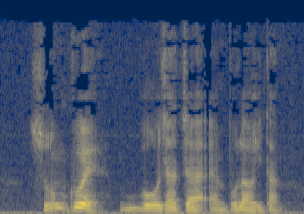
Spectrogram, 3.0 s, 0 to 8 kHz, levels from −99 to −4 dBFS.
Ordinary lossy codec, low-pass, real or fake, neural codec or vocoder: MP3, 32 kbps; 7.2 kHz; real; none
